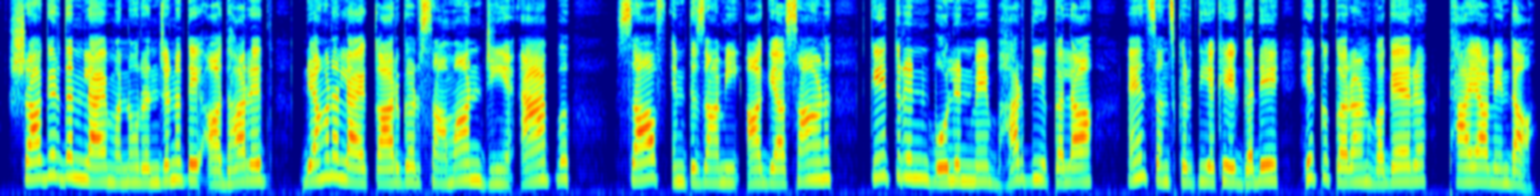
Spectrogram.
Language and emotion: Sindhi, neutral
